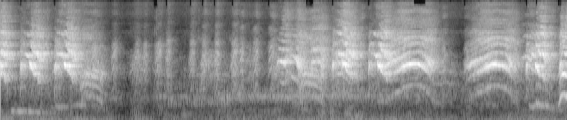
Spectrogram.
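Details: Pet Indian ringneck parrots, a green one and a blue one together, give harsh, arching squawks and chirps in bursts of two or three, high and rasping, with short pauses between.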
